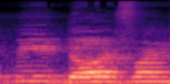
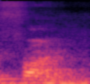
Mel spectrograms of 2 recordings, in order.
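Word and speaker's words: Pfund: अब ये क्या अभी फंड यार, ये साइलेंट पी है, ये पी डॉट फंड नहीं है, ये फंड है।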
